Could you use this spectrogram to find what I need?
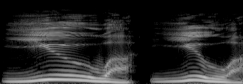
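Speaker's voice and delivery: "You" with a long drawn-out oo; slow, over-mouthed "You"; exaggerated lip shape. Shown as a demonstration. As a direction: stretch the vowel of "You" for a lip-reader. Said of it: "what you're doing with your lips".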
